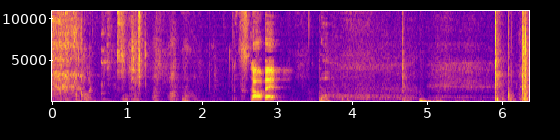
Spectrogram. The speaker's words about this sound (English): My dog is acting up. Guys. He loves acting up, though.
